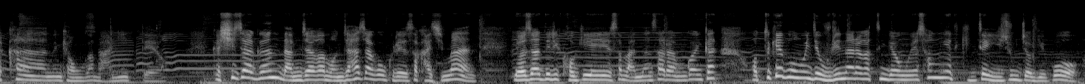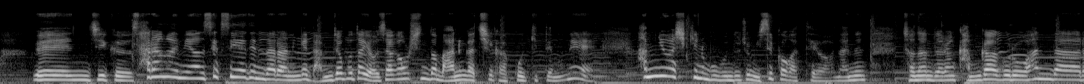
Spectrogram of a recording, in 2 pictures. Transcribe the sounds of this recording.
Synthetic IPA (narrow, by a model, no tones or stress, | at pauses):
kʰanɯnkjʌŋuɡamaɲiːt̚t͈e̞jo | ik͈aɕʰid͡ʑaɡɯnːamd͡ʑaɡamʌnd͡ʑʌɦad͡ʑaɡokɯɾesʰʌkad͡ʑiman | jʌd͡ʑadɯɾikʌɡieːsʰʌmanːansʰaɾamɡwaɲik͈anʌt͈ʌkʰe̞bomunind͡ʑe̞uɾinaɾaɡatʰɯnɡjʌŋue̞sʰʌŋekwe̞ŋd͡ʑaŋiid͡ʑuŋd͡ʑʌɡiɡo | we̞nd͡ʑikɯsʰaɾaŋɦamjʌnsʰek̚s͈ejadwe̞ndaɾanɯnɡe̞namd͡ʑabodajʌd͡ʑaɡaɸoɭɕ͈indʌmanɯnɡat͡ɕʰiɾɯɭkak͈̚oitk͈it͈e̞mune̞ | hamɲuwaɕʰi̥kʰinɯnpubundot͡ɕomis͈ɯɭk͈ʌk͈atʰe̞jonanɯn | t͡ɕʌnandaɾaŋkamɡaɡɯɾoɦandaɾ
